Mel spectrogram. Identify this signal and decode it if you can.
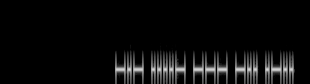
Morse code, heard as a keyed tone, about 40 wpm, 700 Hz. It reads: K4ODL
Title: Call Signs - 40wpm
